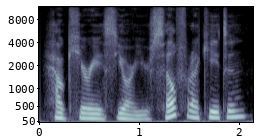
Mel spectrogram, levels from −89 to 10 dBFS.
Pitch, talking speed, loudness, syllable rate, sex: 150 Hz, 170 wpm, -17 LUFS, 6.0 syllables/s, male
